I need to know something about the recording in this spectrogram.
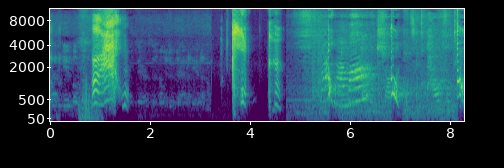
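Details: Sneezes from a newborn, with laughter and exclamations nearby.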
